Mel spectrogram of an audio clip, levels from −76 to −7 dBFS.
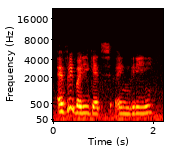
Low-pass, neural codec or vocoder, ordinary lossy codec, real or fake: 7.2 kHz; none; none; real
